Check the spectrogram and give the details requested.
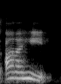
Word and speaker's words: Anahid: Anahid? Close enough. It's Anahid.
